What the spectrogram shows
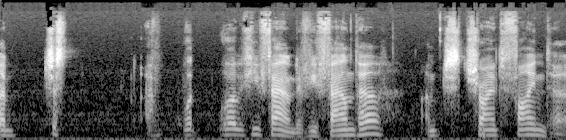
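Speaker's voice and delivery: frightened, cowering stammer. Voicing a cowering character backed against a wall: panicked, cowering NPC voice. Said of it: "He's like".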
